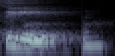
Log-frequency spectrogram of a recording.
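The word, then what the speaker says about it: तीन: Teen, if you spell it, it almost looks like teen, but it's teen.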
